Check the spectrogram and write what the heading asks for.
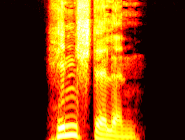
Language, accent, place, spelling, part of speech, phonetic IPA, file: German, Germany, Berlin, hinstellen, verb, [ˈhɪnˌʃtɛlən], De-hinstellen.ogg
- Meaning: 1. to put down 2. to describe 3. to build 4. to stand; to park 5. to present oneself (as), pretend (to be), to make oneself out (to be)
